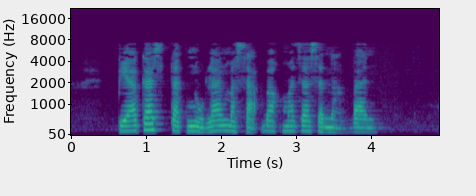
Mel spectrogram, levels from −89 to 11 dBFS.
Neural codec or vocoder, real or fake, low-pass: none; real; 7.2 kHz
